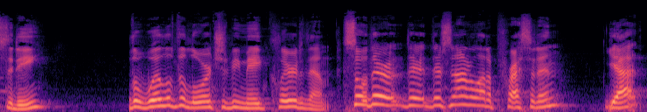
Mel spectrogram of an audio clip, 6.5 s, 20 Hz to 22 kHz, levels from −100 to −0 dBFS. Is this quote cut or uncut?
cut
